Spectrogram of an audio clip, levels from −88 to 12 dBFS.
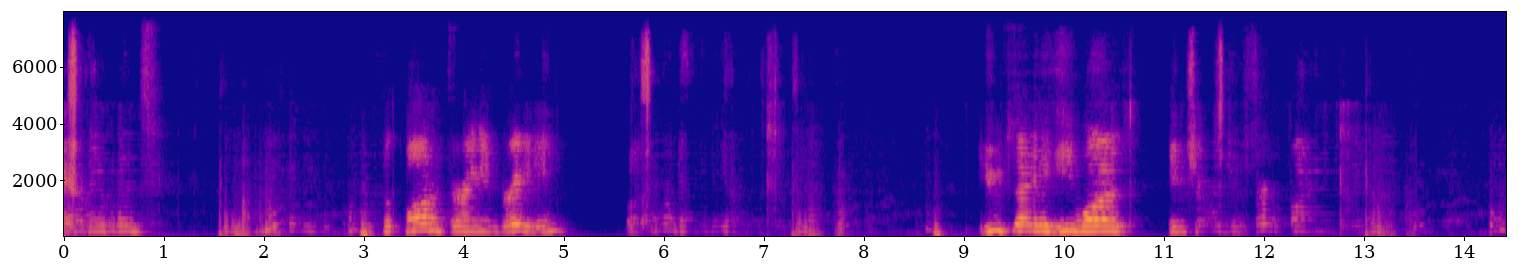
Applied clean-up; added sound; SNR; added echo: neural mask model DeepFilterNet 3.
